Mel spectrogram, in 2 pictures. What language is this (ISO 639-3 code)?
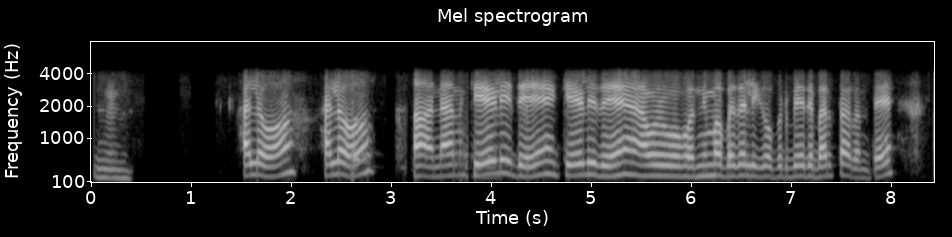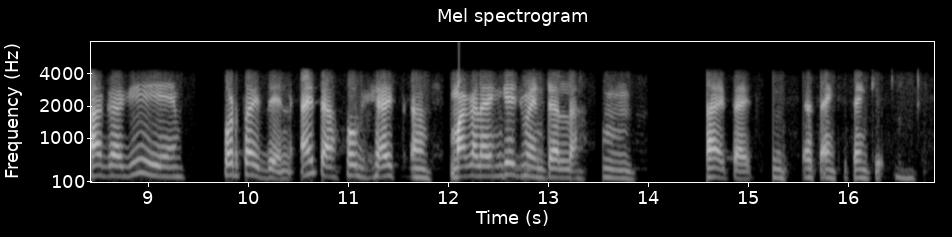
kan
